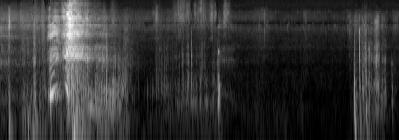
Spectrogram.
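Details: Person with severe hay fever after cutting grass: one forceful sneeze followed by quieter sniffing and nasal sounds.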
